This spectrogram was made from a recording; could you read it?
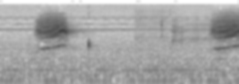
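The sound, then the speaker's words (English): Two harsh, raspy hissing calls from a young owl begging for food, each about half a second long and spaced a couple of seconds apart, standing out clearly over a quiet background hum. “And you'll hear that usually at dusk or in the night, and that's usually an immature bird that's begging for food. It's basically with that raspy note saying, feed me, mama, feed me, daddy, feed me, I'm hungry, feed me.”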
